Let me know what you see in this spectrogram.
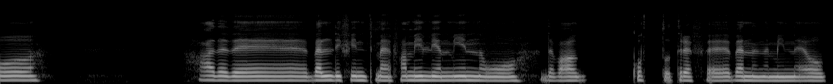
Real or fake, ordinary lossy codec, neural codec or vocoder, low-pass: real; none; none; 10.8 kHz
